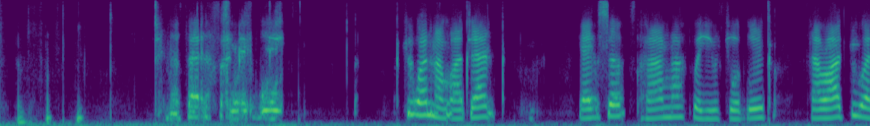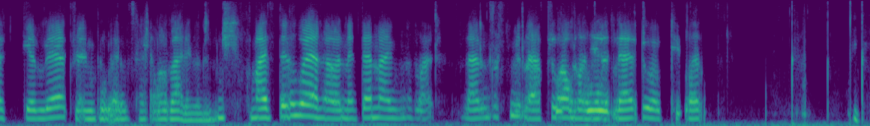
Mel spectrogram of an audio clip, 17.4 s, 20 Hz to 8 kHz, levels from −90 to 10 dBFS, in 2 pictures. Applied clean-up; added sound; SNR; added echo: neural diffusion model UNIVERSE++.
